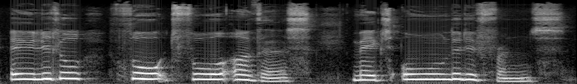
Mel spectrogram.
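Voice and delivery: slow, drawn-out grumbling character voice; gloomy lecturing figure. A narrator's reading. Character lectures all of them about consideration, slow and reproachful. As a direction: lecture them slowly, dragging out the words.

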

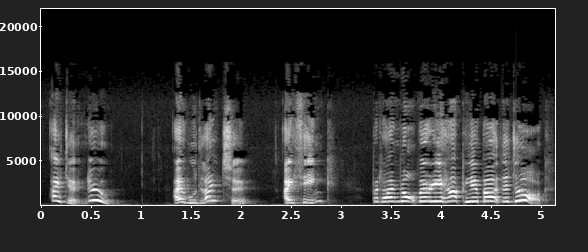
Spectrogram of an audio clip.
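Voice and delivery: put-on high, loud childlike voice, worried; hesitate, then blurt out the fear fast; anxious piping little owl; hesitant baby owl.

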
